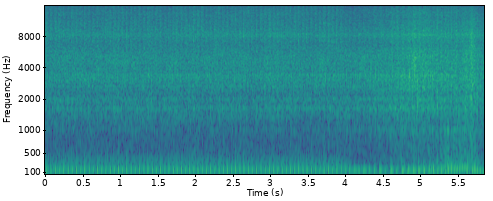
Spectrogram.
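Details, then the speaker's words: Honda Vario with CMS copy exhaust after the header joint was packed with a pot-mending patch: steady rapid thumping idle, turning boomy and hollow as the throttle closes; owner suspects the header area. Sounds fine on the road. "Kan gue nyobain ini agak kurang enak ya pas turun gasnya itu, apalagi kayak ada ember-ember gimana gitu, ember-ember kayak paralon gitu cuy."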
